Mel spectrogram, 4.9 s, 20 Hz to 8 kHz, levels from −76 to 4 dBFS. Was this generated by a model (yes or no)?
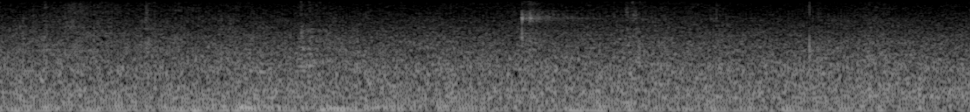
yes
